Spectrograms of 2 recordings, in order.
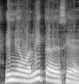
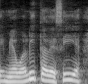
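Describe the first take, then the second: First: Louder and faster, repeating with emphasis; insistent grandchild. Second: Said in the usual way. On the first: Retold or imitated. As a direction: hammer home the repeated phrase like an eager grandchild. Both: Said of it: "muchos nietos siguen diciendo".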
